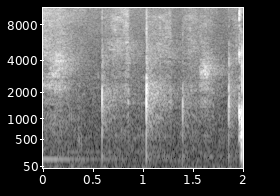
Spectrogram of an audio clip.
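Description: Chalk writing on a chalkboard: faint scratching with three sharp taps as the chalk strikes the board. At the start, the drawn-out end of a spoken word fades away.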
